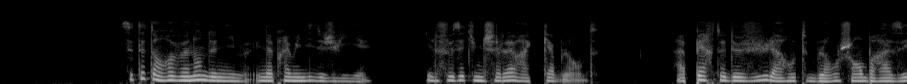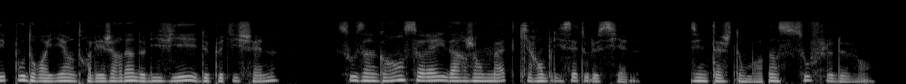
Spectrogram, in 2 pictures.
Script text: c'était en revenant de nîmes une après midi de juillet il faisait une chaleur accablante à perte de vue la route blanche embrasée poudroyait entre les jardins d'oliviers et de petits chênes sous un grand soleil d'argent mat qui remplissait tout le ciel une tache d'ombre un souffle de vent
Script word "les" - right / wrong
right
